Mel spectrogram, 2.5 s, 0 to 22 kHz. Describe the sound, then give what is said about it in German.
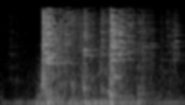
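Glass preserve jars of home-preserved food from the 1970s (cherries, strawberries, red cabbage), cleared from a cellar cupboard, smash into a container in front of the door with a loud crash, followed by a second burst of shattering and a scatter of tinkling shards that fades out. No one speaks. “Jetzt landet alles auf dem Container vor der Tür.”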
